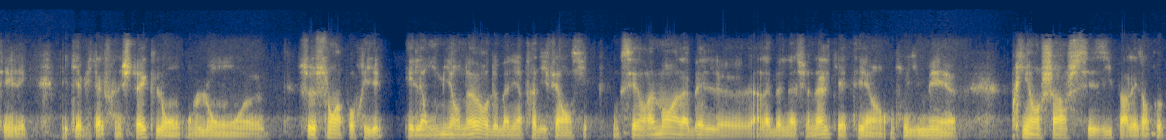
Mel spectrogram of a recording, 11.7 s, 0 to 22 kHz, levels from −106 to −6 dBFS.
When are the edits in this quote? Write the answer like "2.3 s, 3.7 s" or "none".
none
